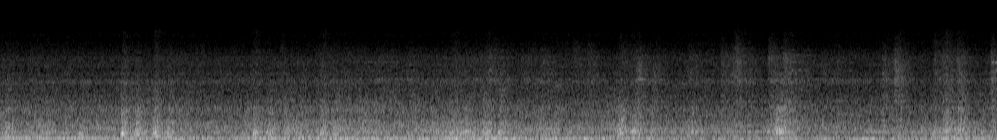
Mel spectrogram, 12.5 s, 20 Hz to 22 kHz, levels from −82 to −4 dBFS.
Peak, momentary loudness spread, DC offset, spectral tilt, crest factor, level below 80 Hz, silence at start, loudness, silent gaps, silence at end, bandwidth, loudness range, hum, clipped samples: -16 dBFS; 6 LU; under 0.1%; -7.5 dB/octave; 18 dB; -40 dBFS; 0 s; -36 LUFS; none; 0 s; 10.5 kHz; 3 LU; none; under 0.1%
